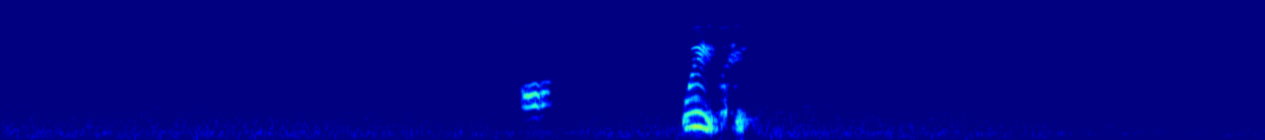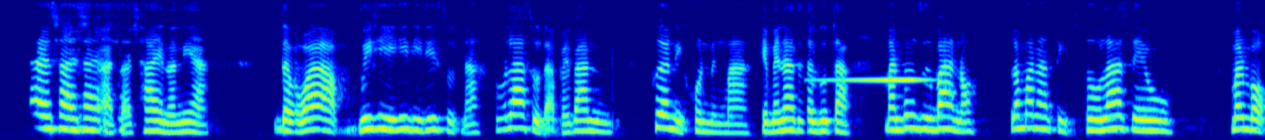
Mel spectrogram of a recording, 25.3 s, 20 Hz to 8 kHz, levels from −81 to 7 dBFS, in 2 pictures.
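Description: Speech recorded over a call, with its content band-limited to 8 kHz by the call's microphone processing, carries three distinct faults. From 7.18 to 7.5 s and again from 13.33 to 13.98 s, a delayed copy of the speech trails the original by about 267 ms, at about 20 dB below the speech the first time and about 10 dB below the second. This is likely an echo leak: a loudspeaker on the far side was picked up by its microphone and not fully cancelled. The fixed delay and the copy's lower level mark it as a returned echo rather than room reverberation, which would smear continuously instead of repeating at one lag. Between 18.83 and 19.18 s the background sound dips by about 9 dB for roughly 0.4 s and then recovers. This is background gated by the echo canceller, which turned the microphone down hard while it judged the loudspeaker active. It differs from a network dropout because the room tone is lowered rather than cut to silence, and it comes back when the canceller lets go. 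From 20.69 to 22.13 s a loudspeaker feedback squeal appears as a single 1.4 kHz tone that builds over about a second to roughly 5 dB above the signal. A microphone was hearing the loudspeaker it feeds, and the loop gain at that frequency exceeded one. A steady pure tone that swells in this way sets it apart from echo, which repeats the speech, and from broadband hiss or hum.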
